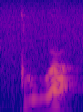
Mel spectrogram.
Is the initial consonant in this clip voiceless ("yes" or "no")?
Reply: yes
